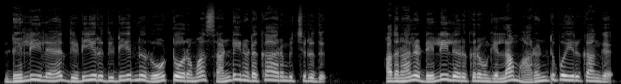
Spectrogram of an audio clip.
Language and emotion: Tamil, fearful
